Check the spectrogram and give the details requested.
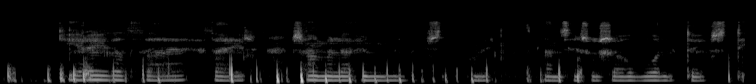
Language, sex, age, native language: Icelandic, male, 12, Icelandic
